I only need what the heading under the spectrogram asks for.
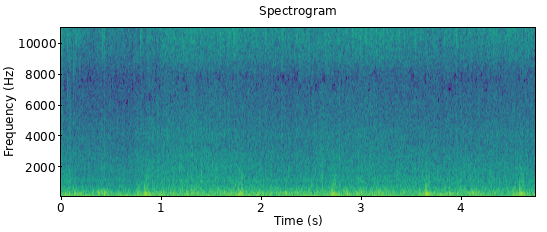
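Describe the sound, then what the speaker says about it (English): Heavy rain pours down with thunder, heard from a car with its windows open in a low-visibility storm, a loud constant hiss of drops broken by several soft, low rumbles, with no voices. "Isn't that beautiful? The way that the rain comes down with such force."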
